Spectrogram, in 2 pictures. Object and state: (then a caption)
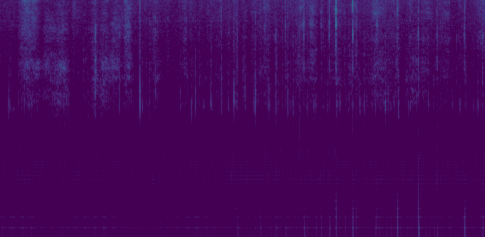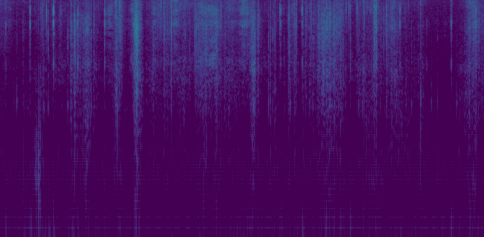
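Plastic handheld audio recorder, tapped and rubbed. A handheld Tascam audio recorder with a hard plastic body and metal mic capsules is held upright while fingertips of both hands tap and rub directly on its top and sides. The result is a dense stream of quick, crinkly taps and scratchy rubs with bright crackle over a steady low hum.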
